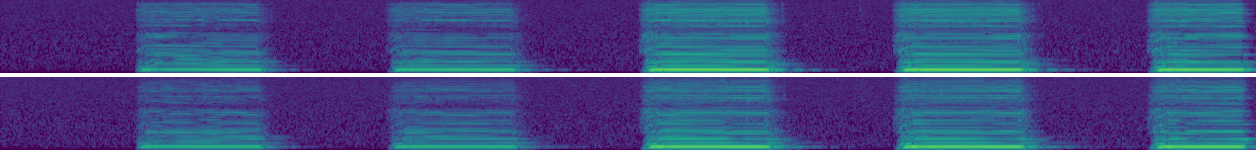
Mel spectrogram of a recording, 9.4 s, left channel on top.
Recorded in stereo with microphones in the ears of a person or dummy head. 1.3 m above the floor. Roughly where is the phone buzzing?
Left.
